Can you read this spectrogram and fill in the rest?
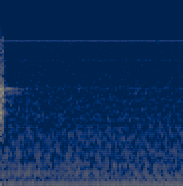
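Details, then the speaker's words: Hard drive (talk covers Seagate, Western Digital, IBM Travelstar/Hitachi and laptop drives): short burst then low steady buzz with no spin-up whir; head stuck to the platter (stiction), fix is breaking the head free. "there is another one that happens a lot too and it's this one hear that so that's a head stuck to the platter"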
